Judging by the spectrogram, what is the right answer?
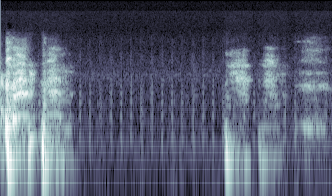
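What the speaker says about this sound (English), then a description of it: "sorry about the cough" Two sharp coughs up close, a pause of near silence, then two or three more softer coughs, with no talking.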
